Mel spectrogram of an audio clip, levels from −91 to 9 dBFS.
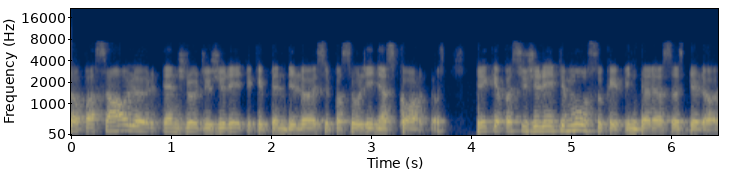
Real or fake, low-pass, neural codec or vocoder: real; 7.2 kHz; none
